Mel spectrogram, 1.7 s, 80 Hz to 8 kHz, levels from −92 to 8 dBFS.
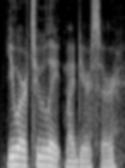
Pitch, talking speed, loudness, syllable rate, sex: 120 Hz, 250 wpm, -16 LUFS, 5.4 syllables/s, male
